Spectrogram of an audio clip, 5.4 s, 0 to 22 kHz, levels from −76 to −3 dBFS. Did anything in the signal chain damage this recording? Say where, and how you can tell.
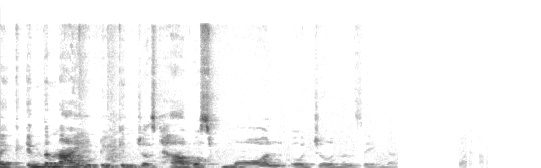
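Yes. Truncation distortion on the fade out, from 2.17 s after "can just have a". A gain stage without dither, fitting 8 bits, turns gritty from 2.44 s.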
